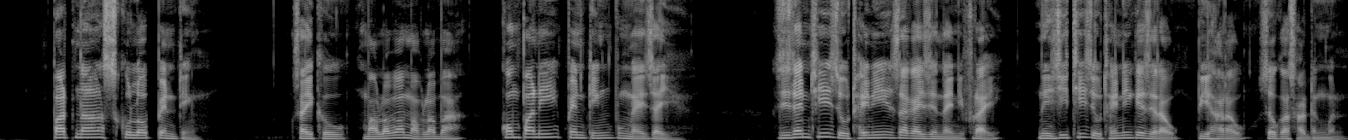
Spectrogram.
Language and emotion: Bodo, neutral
